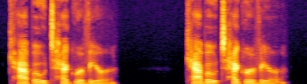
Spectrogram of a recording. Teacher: that second A will sound like a schwa A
